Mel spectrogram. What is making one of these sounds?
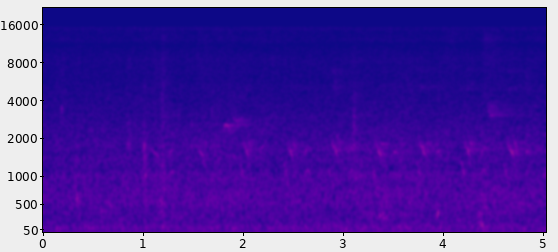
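A shallow river flows and babbles steadily over rocks outdoors.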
